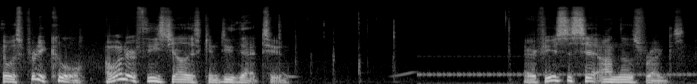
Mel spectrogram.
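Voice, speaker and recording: A man's voice: mid-range voice, very animated, normal speed, a little mellow, husky. A man livestreaming a game, reading character dialogue aloud with stumbles and short asides. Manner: reads on-screen text aloud with stumbles and asides. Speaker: game streamer.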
